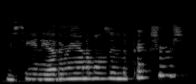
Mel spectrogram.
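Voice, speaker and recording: Her high voice animated, warm and rapid-fire, a woman reads a story aloud to preschoolers and puts questions to them. It's an expressive read-aloud for young children, captured with dull, lo-fi sound.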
